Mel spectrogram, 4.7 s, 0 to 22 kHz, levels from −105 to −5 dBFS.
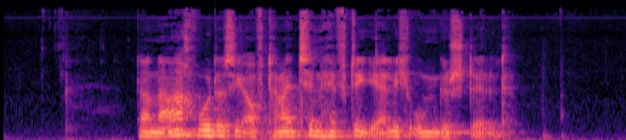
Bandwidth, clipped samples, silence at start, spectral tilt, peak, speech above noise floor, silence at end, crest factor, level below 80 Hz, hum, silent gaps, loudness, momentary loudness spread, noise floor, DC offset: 16.5 kHz; under 0.1%; 1.05 s; -5.5 dB/octave; -14 dBFS; 36 dB; 0.85 s; 18 dB; -60 dBFS; none; none; -31 LUFS; 10 LU; -67 dBFS; under 0.1%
